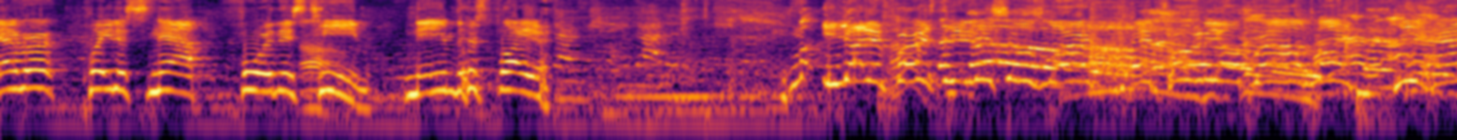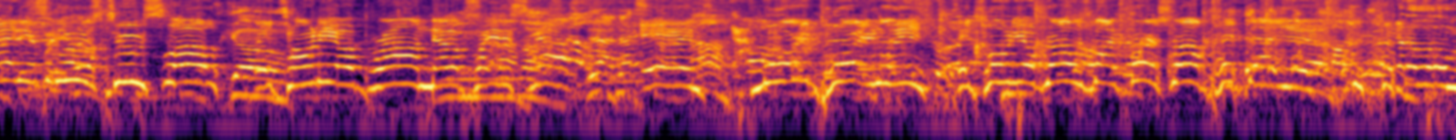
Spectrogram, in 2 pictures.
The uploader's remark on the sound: LIVE at Christine's Sweet Shop we host our NFL Trivia.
